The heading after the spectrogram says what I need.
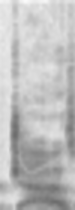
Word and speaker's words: jazz: The main difference here is just the vowel. So for jaws, we have vowel ah. And for jazz, we have vowel ah, like in cat.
